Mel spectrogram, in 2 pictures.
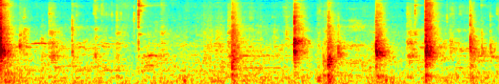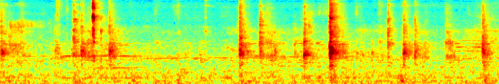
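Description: Irregular light clicks and knocks of things being handled close to the microphone, roughly two a second, a few with a brief metallic ring.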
